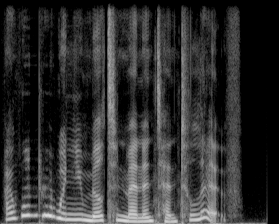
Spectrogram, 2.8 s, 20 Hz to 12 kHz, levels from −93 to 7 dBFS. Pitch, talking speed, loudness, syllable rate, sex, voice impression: 260 Hz, 195 wpm, -16 LUFS, 5.9 syllables/s, female, feminine, adult-like, tensed, powerful, clear, fluent, intellectual, calm, reassuring, elegant, lively, slightly modest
